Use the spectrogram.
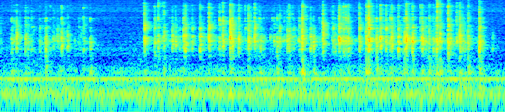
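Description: Fingertips type on a compact white mechanical keyboard with plastic keycaps, producing a steady run of quick, bright clicky keystrokes. A brief lull comes early, then the typing picks up again, all over a faint steady low hum.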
